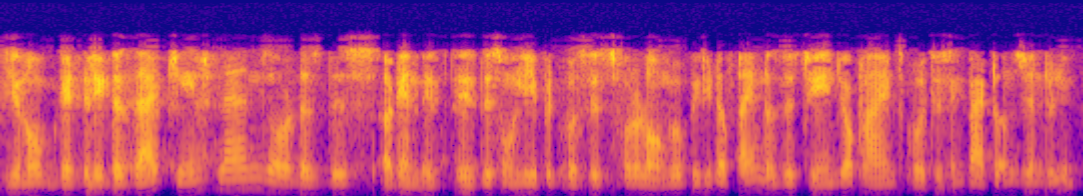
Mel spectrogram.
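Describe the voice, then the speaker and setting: A man's voice: fairly low pitch, steady tone, fast talker, few pauses. A man with an Indian accent politely asking questions as an investment analyst on an earnings call. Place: phone conference call. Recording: narrow, tinny phone line.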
